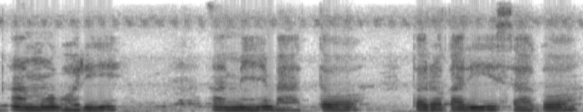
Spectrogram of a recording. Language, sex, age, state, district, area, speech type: Odia, female, 30-45, Odisha, Balangir, urban, spontaneous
